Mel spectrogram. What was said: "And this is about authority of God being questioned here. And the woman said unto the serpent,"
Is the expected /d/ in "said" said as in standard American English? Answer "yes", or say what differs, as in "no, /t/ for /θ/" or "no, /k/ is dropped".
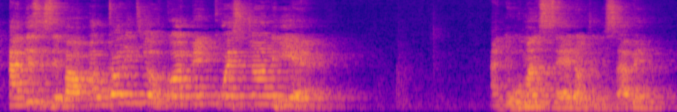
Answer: yes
